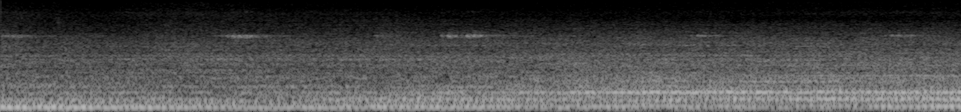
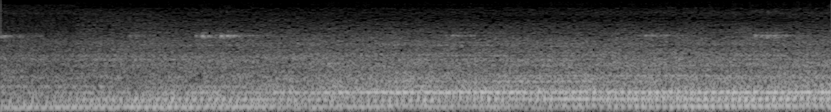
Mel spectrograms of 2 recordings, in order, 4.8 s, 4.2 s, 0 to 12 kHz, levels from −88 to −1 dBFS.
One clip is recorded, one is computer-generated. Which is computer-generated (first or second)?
first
